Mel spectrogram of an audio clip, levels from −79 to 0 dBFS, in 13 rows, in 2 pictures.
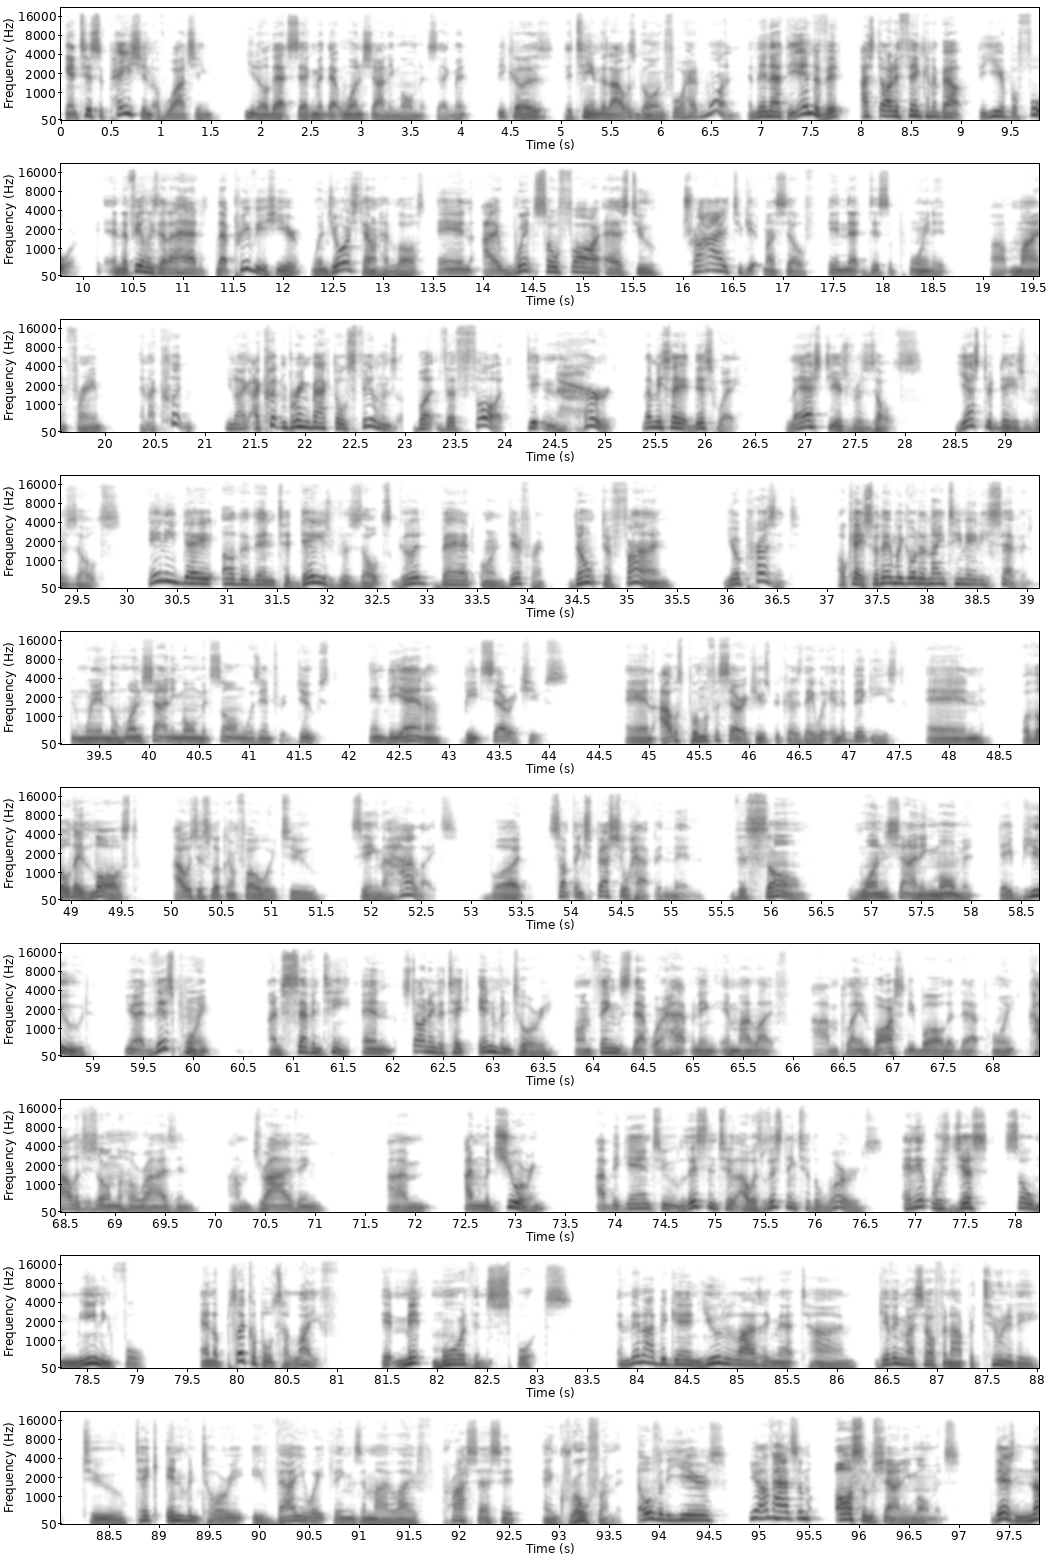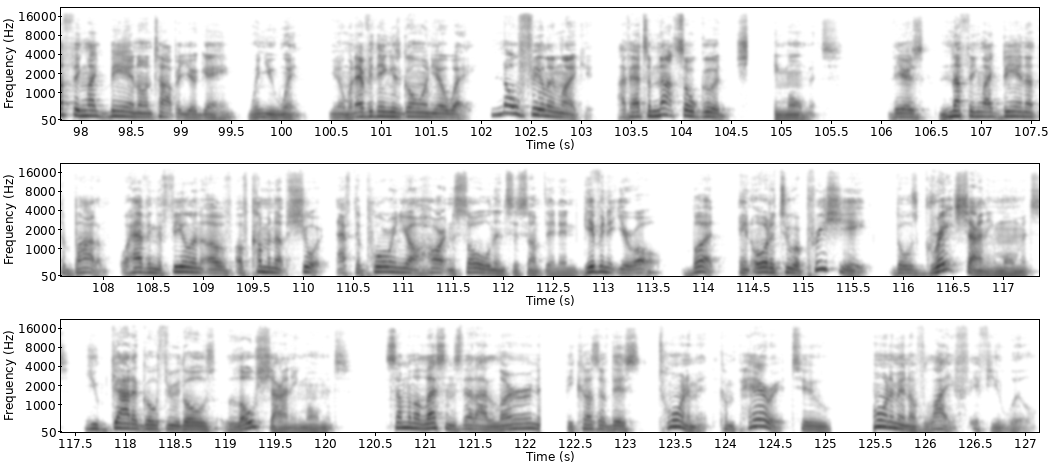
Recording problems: audio cutting out; at 1:45 and at 2:05

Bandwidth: 17.5 kHz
